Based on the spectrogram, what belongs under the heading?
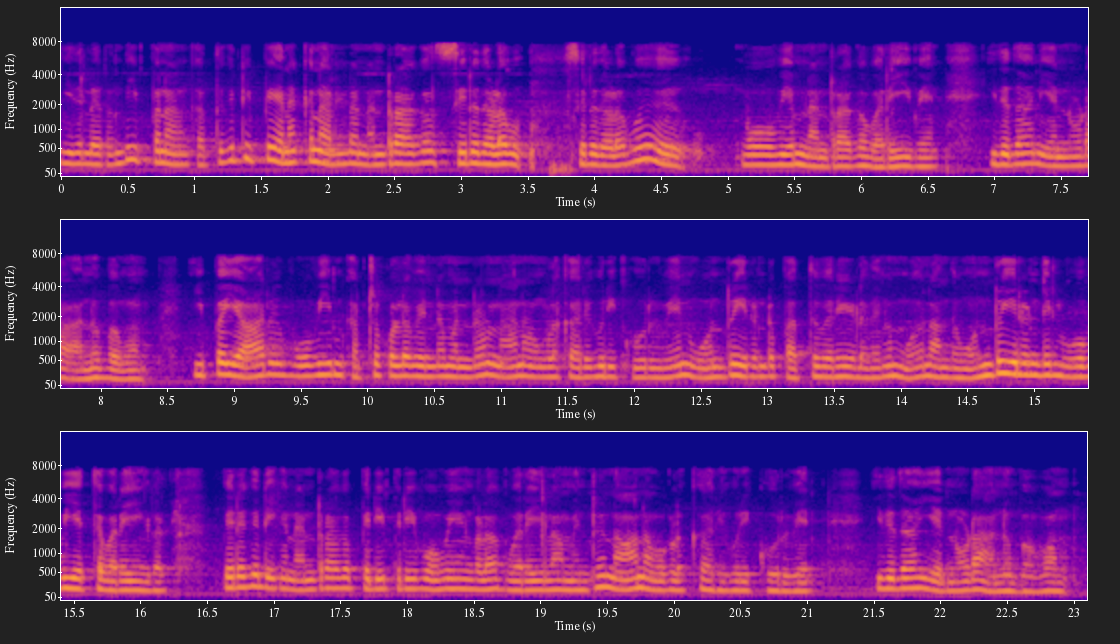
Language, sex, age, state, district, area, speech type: Tamil, female, 45-60, Tamil Nadu, Tiruppur, urban, spontaneous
